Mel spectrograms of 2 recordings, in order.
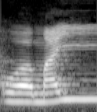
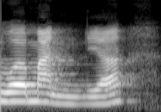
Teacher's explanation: Nun mati bertemu dengan ya, masuk ke ya, disertai dengung 2 ketuk.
